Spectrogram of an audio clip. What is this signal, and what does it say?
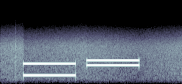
Aircraft SELCAL, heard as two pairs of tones, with radio static. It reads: DP-MR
